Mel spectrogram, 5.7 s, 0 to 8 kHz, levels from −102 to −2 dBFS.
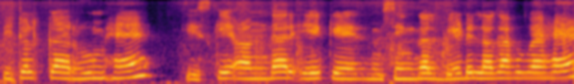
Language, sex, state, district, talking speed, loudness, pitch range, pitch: Hindi, female, Bihar, West Champaran, 115 wpm, -15 LUFS, 195-215 Hz, 205 Hz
